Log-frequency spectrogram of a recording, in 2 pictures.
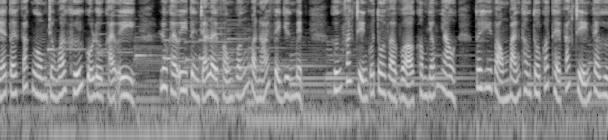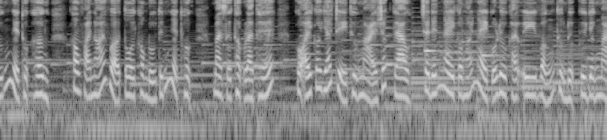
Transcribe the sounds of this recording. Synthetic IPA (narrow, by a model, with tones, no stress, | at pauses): ɛ̰˧˥t̪əː˨˦jfaː˦˥t̚ŋo˧nt͡ɕɔ˧wŋ͡mkwaː˨˦xɨ˨˦ku˧˩əli˧wxaː˧˩jʔi˧ | li˧wxaː˧˩jʔi˧t̪ɨ˨˩ŋt͡ɕaː˧˩ləː˨˩jfɔ˧˩wŋ͡mvə˨˦nvaː˨˩nɔ˨˦jve˨˩zi˧ŋmï˨˩ŋ̟̚hɨ˨˦əŋfaː˦˥t̚t͡ɕi˧˩ənku˧˩ət̪o˧jvaː˨˩və̰ː˧˨xə˧wŋ͡mzə˨˦wŋ͡mɲa˧w | t̪o˧jɦi˧vɔ̰˧˨wŋ͡mɓaː˧˩nt̪ʰə˧nt̪o˧jkɔ˨˦t̪ʰe˧˩faː˦˥t̚t͡ɕi˧˩ənt̪ʰɛ˧wɦɨ˨˦əŋːḛ˧˨t̪ʰwə˨˩t̚həː˧n | xə˧wŋ͡mfaː˧˩jnɔ˨˦jvə̰ː˧˨t̪o˧jxə˧wŋ͡mɗu˧˩t̪ï˨˦ŋ̟ŋḛ˧˨t̪ʰwə˨˩t̚ | maː˨˩sɨ̰˧˨t̪ʰə˨˩t̚laː˨˩t̪ʰe˨˦ | ko˧ʔə˨˦jkɔ˨˦zaː˨˦t͡ɕḭ˧˨t̪ʰɨ˧əŋma̰ː˧˨jzə˦˥t̚kaː˧wt͡ɕɔ˧ɗe˨˦nːa˧jkə˧wnɔ˨˦jna˨˩jku˧˩əli˧wxaː˧˩jʔi˧və̰˧˥nt̪ʰɨ˨əŋɗɨ˨˩əkːɨ˧zə˧nma̰ː˧˨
